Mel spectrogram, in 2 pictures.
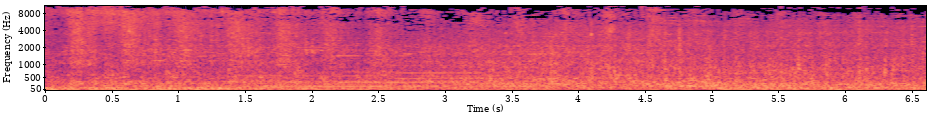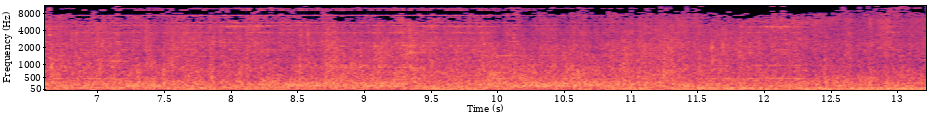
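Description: A train slowly moving along the railway track, a loud continuous rumble with steady wheel clatter and faint metallic squeal, heard alone without voices.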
